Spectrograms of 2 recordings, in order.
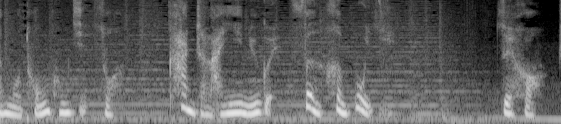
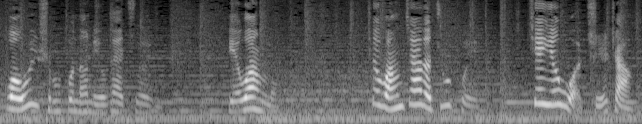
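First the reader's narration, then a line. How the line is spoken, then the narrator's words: Sneering female ghost. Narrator (Chinese): 蓝衣女鬼嗤笑一声说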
